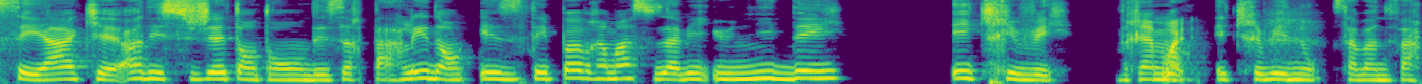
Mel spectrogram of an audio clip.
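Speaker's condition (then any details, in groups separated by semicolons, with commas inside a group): No condition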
